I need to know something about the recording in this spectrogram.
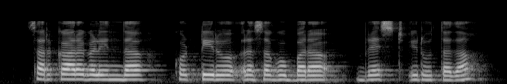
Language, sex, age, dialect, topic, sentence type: Kannada, female, 18-24, Central, agriculture, question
